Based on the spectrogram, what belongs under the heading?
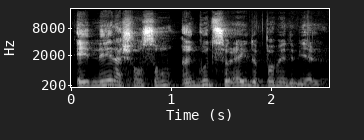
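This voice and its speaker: A man with a southern French accent, a singer, telling lively anecdotes in an interview and laughing often. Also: high voice, brisk, a little hiss or hum. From south of France. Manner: lively storyteller, laughs often, acts out dialogue. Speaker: singer guest. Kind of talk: storytelling interview.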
